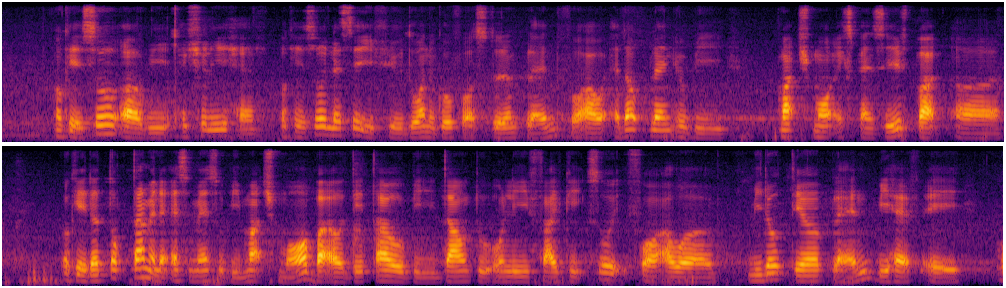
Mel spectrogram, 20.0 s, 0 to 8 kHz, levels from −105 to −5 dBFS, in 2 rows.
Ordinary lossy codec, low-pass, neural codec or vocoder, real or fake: none; 7.2 kHz; none; real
